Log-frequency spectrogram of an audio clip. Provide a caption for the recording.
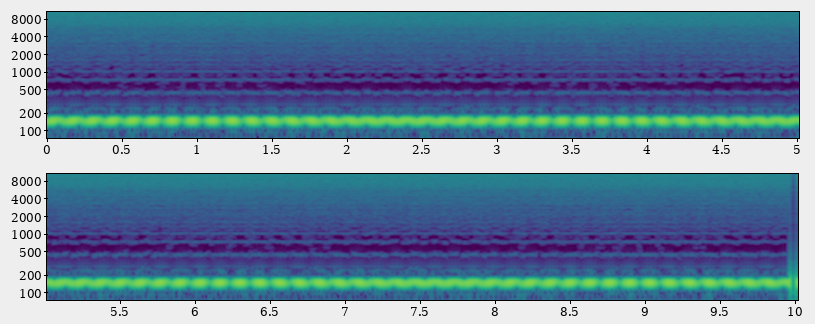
Read the description on the first file on the pack to know the principle of sound generation.
This is the image from this sample:
processed through Nicolas Fournell's free Audiopaint program (used the default settings).
I also notice this file is now stereo, with different signals on each channel.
